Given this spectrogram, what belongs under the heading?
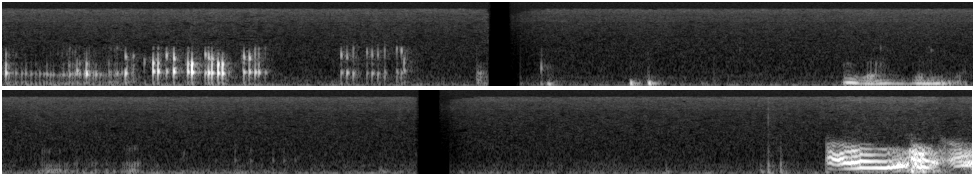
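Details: Male stomach growling (borborygmi): quiet low gurgles and rumbles in bursts, ending in a louder growl; ordinary stomach growling from gut movement.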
